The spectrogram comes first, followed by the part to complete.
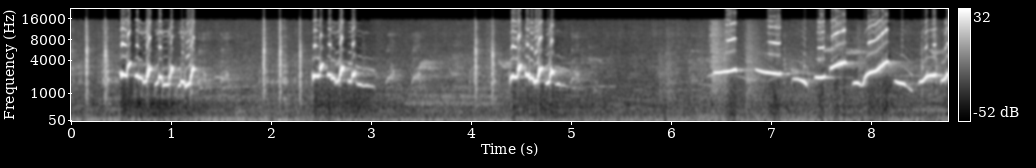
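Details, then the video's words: White-rumped shama singing with changing voices as it flicks its tail: three short tumbling warbled phrases with pauses between, then a series of clear, looping whistled notes. "Chòe Lửa kéo dây yến đảo giọng đập đuôi liên tục. kích Chòe Lửa hót căng."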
